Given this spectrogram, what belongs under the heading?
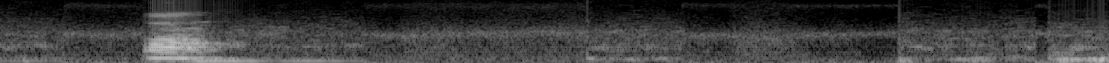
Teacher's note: এটা ঙ এবং অনুস্বর এর উচ্চারণ হয় অং এর মতো, আর এই দুটি বর্ণই কিন্তু নাসিক্য বর্ণ।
